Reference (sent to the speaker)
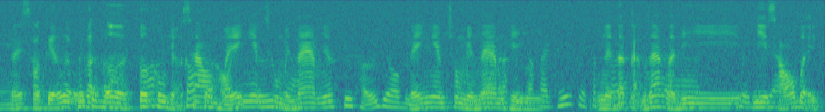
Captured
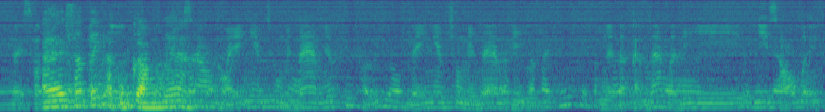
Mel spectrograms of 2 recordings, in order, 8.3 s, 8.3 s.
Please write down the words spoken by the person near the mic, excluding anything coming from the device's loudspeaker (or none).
Ê, 6 tiếng là cũng gần nha.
